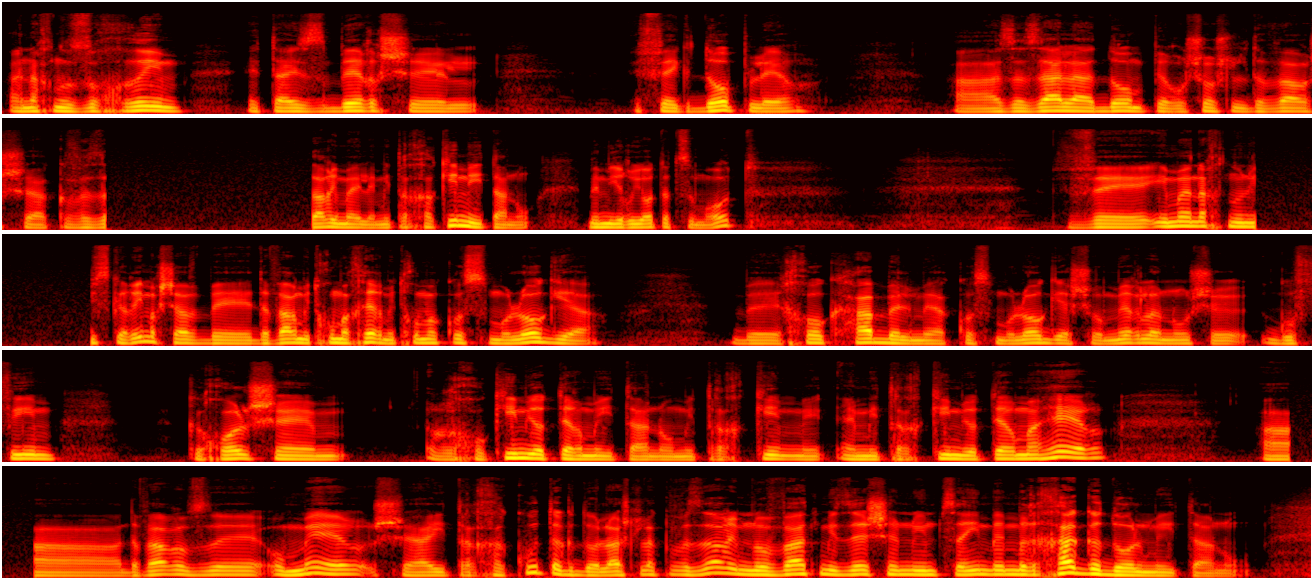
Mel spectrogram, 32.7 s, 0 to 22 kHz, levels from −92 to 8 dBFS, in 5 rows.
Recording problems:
audio freezing; at 7 s for 1 s, at 13 s for 0.5 s and at 26 s

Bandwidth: 14 kHz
